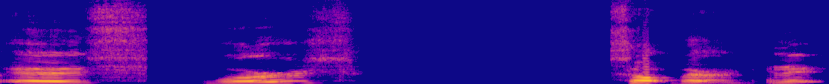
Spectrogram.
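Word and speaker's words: Werz: it yeah he too oh my name is worse saltburn and it's spelled w e r z and then salt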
